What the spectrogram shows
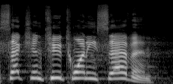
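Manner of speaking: mock shrill, very high-pitched yell. Retelling how the speaker fooled around and yelled at their section: retelling a yell. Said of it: "I yell at my section".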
